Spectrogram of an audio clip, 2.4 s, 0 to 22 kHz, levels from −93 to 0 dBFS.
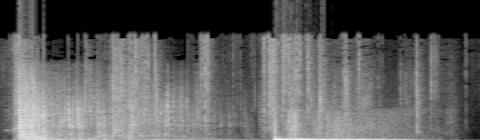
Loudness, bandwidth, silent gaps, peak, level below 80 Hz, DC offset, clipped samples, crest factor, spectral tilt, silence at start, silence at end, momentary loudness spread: -13 LUFS; 17.5 kHz; none; 0 dBFS; -12 dBFS; under 0.1%; 1%; 10 dB; -3 dB/octave; 0.05 s; 0.25 s; 16 LU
